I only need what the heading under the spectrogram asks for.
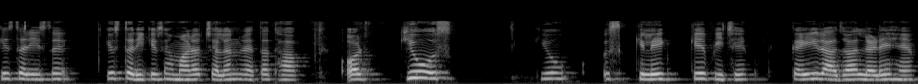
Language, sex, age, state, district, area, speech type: Hindi, female, 18-30, Madhya Pradesh, Gwalior, rural, spontaneous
